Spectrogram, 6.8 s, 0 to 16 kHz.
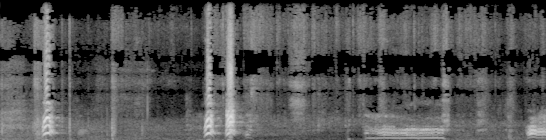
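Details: Sharp barks from Miniature Schnauzer brothers Lucky and Levi playing in snow tunnels in Aroostook County, Maine, on a 24-degree January day: a single bark, then a quick double bark, followed by a longer drawn-out vocal sound and a final yip.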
